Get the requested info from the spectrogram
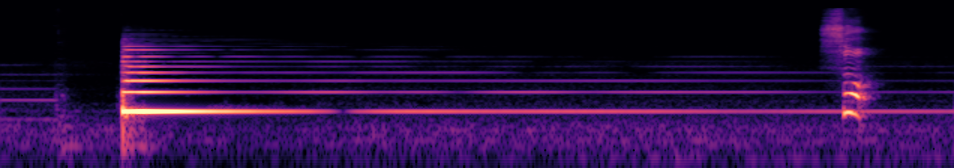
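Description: A single piano note, around the G above middle C, struck once about a second in and left to ring, dying away slowly as a quiz note to be named by ear. A brief spoken syllable cuts in near the end.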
